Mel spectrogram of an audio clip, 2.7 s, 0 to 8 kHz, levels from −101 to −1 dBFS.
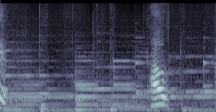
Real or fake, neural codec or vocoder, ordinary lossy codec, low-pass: fake; codec, 16 kHz, 2 kbps, X-Codec, HuBERT features, trained on balanced general audio; none; 7.2 kHz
